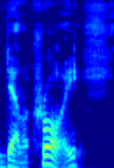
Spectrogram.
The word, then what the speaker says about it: Delacroix: Bobby and Harry Jones and Dickie Delacroix, the villagers pronounced this name Delacroix, eventually made a great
